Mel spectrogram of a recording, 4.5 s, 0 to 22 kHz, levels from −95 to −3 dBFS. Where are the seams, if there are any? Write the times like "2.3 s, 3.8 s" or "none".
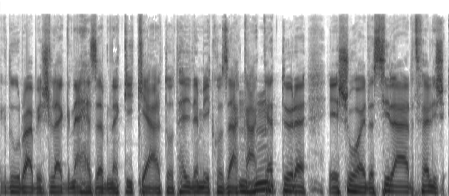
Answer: none

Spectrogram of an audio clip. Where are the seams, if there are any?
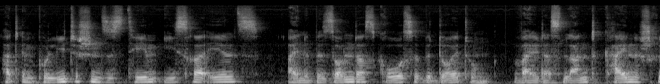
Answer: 5.0 s

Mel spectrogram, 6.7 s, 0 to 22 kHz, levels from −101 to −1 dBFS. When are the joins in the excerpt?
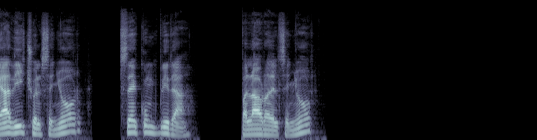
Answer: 2.8 s

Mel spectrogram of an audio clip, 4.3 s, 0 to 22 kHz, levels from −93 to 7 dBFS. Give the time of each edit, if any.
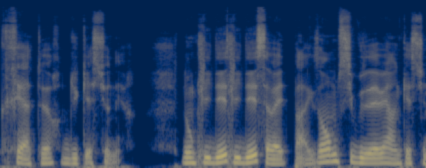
2.3 s

